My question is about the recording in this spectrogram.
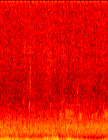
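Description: Steady low rumble of wind on the microphone.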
